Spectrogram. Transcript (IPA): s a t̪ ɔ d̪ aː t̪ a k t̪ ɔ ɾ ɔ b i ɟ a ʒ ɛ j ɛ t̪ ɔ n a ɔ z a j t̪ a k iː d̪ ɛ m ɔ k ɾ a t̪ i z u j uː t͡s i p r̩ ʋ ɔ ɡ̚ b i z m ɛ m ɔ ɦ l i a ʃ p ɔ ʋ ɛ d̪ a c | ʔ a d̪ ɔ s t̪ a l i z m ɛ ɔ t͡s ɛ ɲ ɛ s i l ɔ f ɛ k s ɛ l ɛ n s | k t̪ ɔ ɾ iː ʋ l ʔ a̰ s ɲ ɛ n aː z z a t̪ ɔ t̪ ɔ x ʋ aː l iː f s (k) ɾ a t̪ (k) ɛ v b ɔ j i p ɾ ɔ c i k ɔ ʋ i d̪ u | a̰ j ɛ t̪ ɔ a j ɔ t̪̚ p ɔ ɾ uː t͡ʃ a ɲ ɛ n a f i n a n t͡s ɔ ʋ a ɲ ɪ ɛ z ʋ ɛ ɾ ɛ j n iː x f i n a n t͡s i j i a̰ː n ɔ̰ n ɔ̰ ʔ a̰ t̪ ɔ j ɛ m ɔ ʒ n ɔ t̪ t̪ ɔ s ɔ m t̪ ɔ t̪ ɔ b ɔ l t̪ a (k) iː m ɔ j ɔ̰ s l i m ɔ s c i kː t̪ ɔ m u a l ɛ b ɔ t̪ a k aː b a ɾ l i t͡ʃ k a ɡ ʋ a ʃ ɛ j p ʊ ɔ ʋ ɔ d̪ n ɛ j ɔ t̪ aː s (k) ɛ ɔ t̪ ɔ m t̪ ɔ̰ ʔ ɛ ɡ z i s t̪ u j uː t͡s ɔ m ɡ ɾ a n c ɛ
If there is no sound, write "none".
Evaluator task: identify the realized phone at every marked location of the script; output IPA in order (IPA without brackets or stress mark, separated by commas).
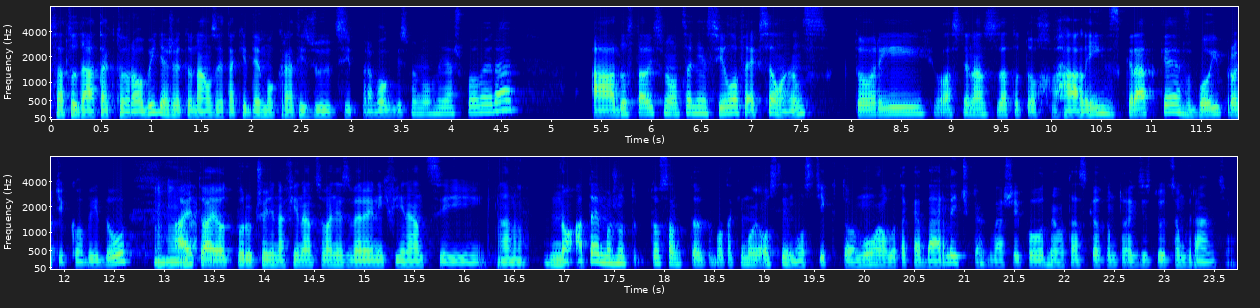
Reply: k, k, k, k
